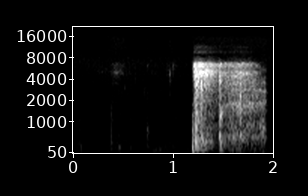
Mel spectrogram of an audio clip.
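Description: Near silence, then about a second in a man's short, sharp breath in, lasting under a second, picked up close by a headset microphone.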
